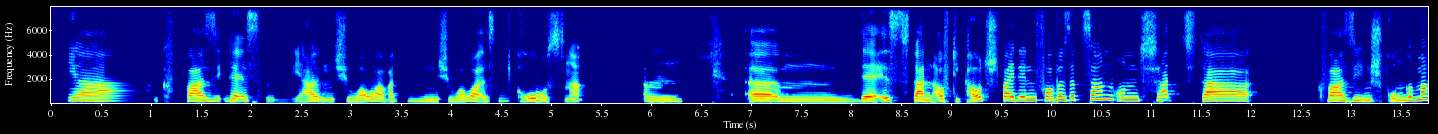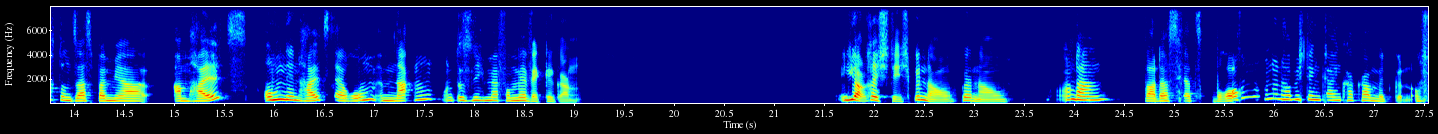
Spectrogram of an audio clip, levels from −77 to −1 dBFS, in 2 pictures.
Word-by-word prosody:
ja, 220 -3 0 0.4
quasi, 210 -1 0
der 205 -2 0
ist, 225 - -8 0.3
ja, 165 +5 -3
'n 165 -2 -5
Chihuahua, 175 +3 -2
was 160 - -6
'n 180 -1 -8
Chihuahua 175 +3 -1
ist 165 +5 -8
nicht 205 0 -18
groß, 195 -1 -2
ne? 180 +4 -3 0.6
Ähm 185 -1 -6 0.7
ähm, 180 -2 +1
der 185 -1 +5
ist 225 -1 -2
dann 200 +2 +6
auf 200 0 +1
die 180 -3 -14
Couch 200 +8 +1
bei 275 -1 +6
den 275 0 +2
Vorbesitzern 305 +4 +1
und 280 -1 -1
hat 255 0 0 0.3
da 240 0 +5 0.6
quasi 225 0 +2
'n 215 0 -4
Sprung 205 +2 -5
gemacht 310 +3 +2
und 250 -4 -1
saß 220 0 +1
bei 215 -1 +2
mir 205 -3 +1 0.2
am 200 0 -2
Hals 225 - +2
um 300 +5 +7
den 275 -7 +2
Hals 250 +6 +1
herum 235 +7 0
im 230 - -2
Nacken 270 +11 0
und 245 -4 -10
ist 250 -2 -3
nicht 255 -1 -2
mehr 245 0 -2
von 225 -1 -4
mir 240 -1 +1
weggegangen. 150 -5 -6 2.6
Ja, 290 +1 +8
richtig, 195 - -1
genau, 165 - -1
genau. 160 -9 -4 0.4
Und 330 +1 -1
dann 295 +2 +3 0.4
war 195 -1 +3
das 210 0 -2
Herz 200 0 -8
gebrochen 185 +11 0 0.2
und 375 - -10
dann 365 -3 -4
habe 330 0 -1
ich 305 - -6
den 315 -2 0
kleinen 265 -2 -5
Kacka 250 -2 -4
mitgenommen. 195 0 -9
215 Hz, 150 wpm, -22 LUFS, 185-265 Hz, 2.6 s, Ja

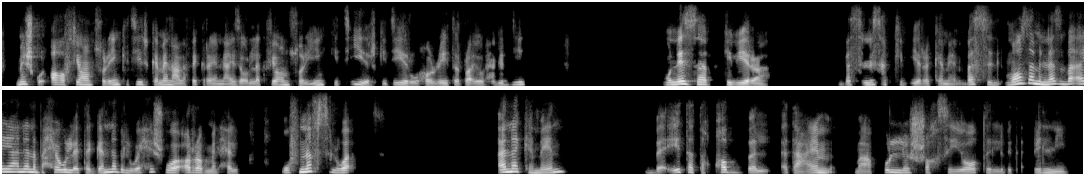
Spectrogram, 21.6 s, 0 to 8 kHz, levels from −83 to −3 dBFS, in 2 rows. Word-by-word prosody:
مش 225 +1 +3
ك - - -12
آه، 205 -1 +6
فيه 200 +2 0
عُنصريين 180 0 0
كتير 200 +2 -6
كمان 170 0 0
على 140 -1 0
فكرة. 150 -3 -5
يعني 125 -2 -5
عايزة 150 +3 -3
أقول 155 - -3
لك، 155 - -4
فيه 170 - 0
عنصريين 170 +1 -3
كتير، 205 +5 -4
كتير 165 +3 -2
وحرية 155 +4 -2
الرأي 160 - 0
والحاجات 160 +1 -6
دي. 195 +5 -5 1.4
ونِسَب 215 +1 +7 0.2
كبيرة، 165 -6 +4 0.7
بس 170 -1 -8
نِسَب 190 +3 -3
كبيرة 150 -1 -5
كمان، 130 -5 -9
بس 205 -1 -2 0.2
مُعظم 255 +5 +6
الناس 230 +3 +3
بقى، 250 +2 +3
يعني 260 -1 +4
أنا 240 -2 +5
باحاول 220 -2 +1
أتجنَّب 185 +7 +1
الوِحِش 200 +6 -4
وأقرَّب 200 -1 +4
من 155 - -6
الحلو 150 -1 -5 0.4
وفي 200 +4 0
نفس 280 -4 +4
الوقت 200 +1 +3 1.4
أنا 255 +4 +8
كمان، 195 +1 -1 0.8
بقيت 225 0 -3
أتقبَّل 185 -7 -1
أتعام 190 +3 -1 0.2
مع - - -3
كل 210 -2 0
الشخصيّات 170 -1 -3
اللي 145 -3 -8
بتقابلني، 145 -2 -7
185 Hz, 145 wpm, -25 LUFS, 160-215 Hz, 1.4 s, أنا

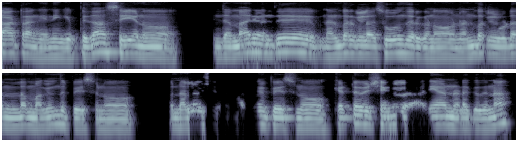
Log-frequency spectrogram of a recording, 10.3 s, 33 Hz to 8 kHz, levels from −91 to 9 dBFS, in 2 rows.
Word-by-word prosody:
காட்டுறாங்க. 115 -5 +1
"நீங்க 95 -1 0
இப்படி 105 +3 +1
தான் 140 0 +1
செய்யணும். 105 -4 +2 0.5
இந்த 105 +1 0
மாரி 135 +4 +2
வந்து 125 +4 +1 0.4
நண்பர்களை 115 +2 +1
சூழ்ந்துருக்கணும். 105 -6 +1
நண்பர்களுடன் 110 -1 +1
நல்லா 110 +2 +1
மகிழ்ந்து 115 +5 -1
பேசணும். 95 -1 -2 0.4
ஒரு - - -5
நல்ல 105 +4 -1
விஷயத்தை 115 - -15
மட்டும் 120 -2 -7
பேசணும், 100 -2 0 0.2
கெட்ட 105 +3 0
விஷயங்கள் 115 0 0 0.2
அறியாம 115 0 +1
நடக்குதுன்னா 100 +3 0
110 Hz, 135 wpm, -24 LUFS, 100-120 Hz, 0.5 s, செய்யணும்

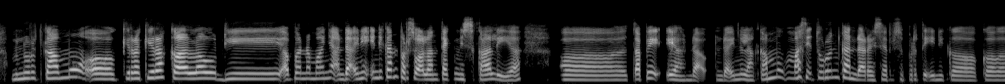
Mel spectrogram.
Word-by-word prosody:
menurut 280 +3 -5
kamu, 285 +3 +4
eee, 250 -7 +2
kira-kira 300 +5 +2
kalau 275 0 +6
di 255 +1 -1
apa 270 +4 -1
namanya, 270 -2 -2
ndak, 250 0 +4
ini 285 - +2
ini 305 - -4
kan 345 +1 +1
persoalan 230 -6 +1
teknis 240 -2 +1
sekali 220 -3 -1
ya, 200 - -2 0.4
eee, 210 -1 -4
tapi, 255 +1 +2
ya, 210 -3 +1
ndak 200 - -6
ndak 205 - -4
inilah. 220 -3 -5
Kamu 290 +8 -6
masih 285 +1 -1
turunkan 310 -1 -2
ndak 210 -2 +1
resep 210 +1 -7
seperti 225 -1 -9
ini 215 - -12
ke 205 -1 -7 0.2
ke 205 - -6
250 Hz, 185 wpm, -23 LUFS, 220-280 Hz, 0.4 s, kalau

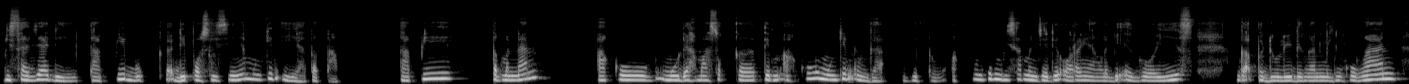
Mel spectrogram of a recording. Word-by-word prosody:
bisa 205 -1 +1
jadi 185 -7 +1 0.2
tapi 180 +8 -1
buk 190 -1 -1 0.3
di 180 - +4
posisinya 200 +4 +1
mungkin 250 +3 0
iya 170 - -2
tetap. - - -10 0.5
Tapi 250 +9 +2 0.4
temenan, 210 +9 +2 0.6
aku 205 0 +2
mudah 200 -4 +2
masuk 200 +3 -3
ke 200 - -1 0.2
tim 205 -1 +2
aku 260 +6 -2
mungkin 245 +1 +4
nggak, 165 - -3 0.2
gitu. 160 +1 -10
Aku 185 -6 -14 0.2
mungkin 235 +2 +3
bisa 210 +2 -1
menjadi 200 0 +3
orang 195 -2 -1
yang 175 - -4
lebih 195 +5 -3
egois, 185 +4 0 0.4
nggak 200 0 -1
peduli 175 0 +2
dengan 175 0 0
lingkungan, 195 +8 +2
200 Hz, 135 wpm, -23 LUFS, 180-220 Hz, 0.6 s, di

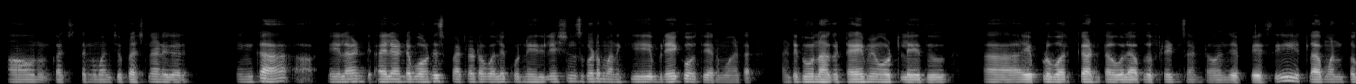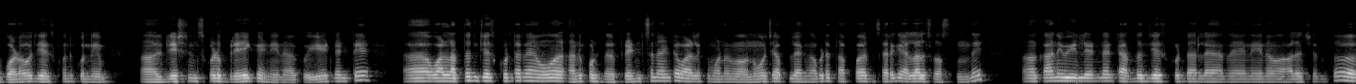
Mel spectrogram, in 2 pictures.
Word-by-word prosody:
అవును 115 0 -4
ఖచ్చితంగా 110 0 -9
మంచి 110 0 -9
ప్రశ్నే 115 +2 -3
అడిగారు, 110 -2 -2 0.6
ఇంకా 120 +4 +2 0.7
ఇలాంటి 130 +2 -2
ఇలాంటి 125 0 +2
బౌండరీస్ 140 +4 +1
పెట్టడం 125 +1 -3
వల్లే 125 +1 -1
కొన్ని 120 -1 -5
రిలేషన్స్ 130 +3 -7
కూడా 130 0 0
మనకి 120 +1 -6 0.2
బ్రేక్ 125 +2 +1
అవుతాయి 120 -4 -2
అనమాట. 105 0 -12 0.4
అంటే 110 +3 -6
నువ్వు 125 0 +2
నాకు 115 0 +2
టైమివ్వట్లేదు, 115 -2 +2 0.5
ఆహ్, 110 -1 -1
ఎప్పుడు 115 +2 0
వర్క్ 115 +1 0
అంటావు 115 -1 0
లేపోతే 110 0 +2
ఫ్రెండ్స్ 115 0 -6
అంటావు 110 -1 -10
అని 110 - -10
జెప్పేసి 105 0 +1 0.2
ఇట్లా 140 -5 0
మనతో 115 +1 -5
గొడవ 120 +3 +3
జేసుకొని 135 +1 -1
కొన్ని 125 -1 -4 0.5
ఆహ్, 120 0 0
రిలేషన్స్ 135 +3 0
కూడా 145 0 +6
బ్రేక్ 140 +3 +5
అయినయి 115 -4 -6
నాకు. 105 +1 -6 0.2
ఏంటంటే 150 +6 -2 0.5
ఆహ్, 150 +1 +5
వాళ్ళర్థం 150 +3 +5
చేసుకుంటారేమో 165 -1 +3 0.2
అనుకుంటున్నారు, 140 -3 -1
ఫ్రెండ్స్ 140 +3 -2
అంటే 160 +2 -2
వాళ్ళకి 135 -1 0
మనం 125 -1 -5 0.2
నో - - -2
చెప్పలేం 140 -1 -1
కాబట్టి 145 +4 -1
తప్పనిసరిగా 135 +2 -1
యెళ్ళాల్సొస్తుంది. 135 - +1 0.5
ఆహ్, 145 0 0
కానీ 155 +1 +3
వీళ్ళేంటంటే 155 0 +3
అర్థం 145 +2 +1
చేసుకుంటారులే 140 -1 +1
అని 130 0 -8 0.2
నేను 130 0 -6 0.2
ఆలోచనతో 130 +6 -6
125 Hz, 140 wpm, -25 LUFS, 115-140 Hz, 0.7 s, కూడా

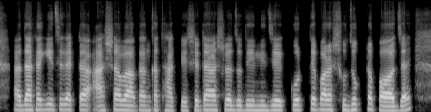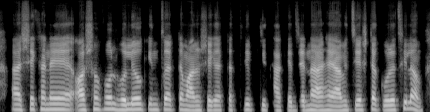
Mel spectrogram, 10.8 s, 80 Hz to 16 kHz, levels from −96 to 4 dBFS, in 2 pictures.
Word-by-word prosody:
অ্যা 155 - -1
দেখা 160 +1 +4
গিয়েছে 170 -1 -3
যে - - +4
একটা 165 - 0 0.2
আশা 150 +2 -1
বা 155 - +6
আকাঙ্ক্ষা 150 +1 -3
থাকে 145 0 -4
সেটা 155 +1 +1
আসলে 160 +1 0
যদি 155 0 -2 0.2
নিজে 150 +1 -1 0.2
করতে 160 +2 -1
পারার 160 -2 +3
সুযোগটা 170 +3 -2
পাওয়া 140 -1 +8
যায় 160 - +4 0.4
আ - - +2
সেখানে 180 0 -1 0.4
অসফল 180 +3 -1
হলেও 175 +2 +4
কিন্তু 170 0 -6
একটা 165 +2 -6
মানসিক 145 +1 0
একটা 150 +1 -8
তৃপ্তি 165 -1 -7
থাকে 140 0 -4
যে 150 - -2
না 155 - +4
হ্যাঁ, 145 -2 +3
আমি 150 +2 -2
চেষ্টা 160 +3 0
করেছিলাম। 160 +4 0
160 Hz, 190 wpm, -22 LUFS, 150-170 Hz, 0.4 s, পাওয়া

